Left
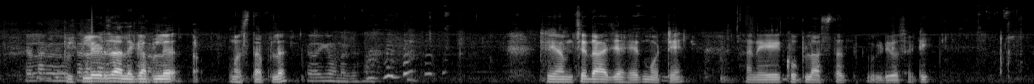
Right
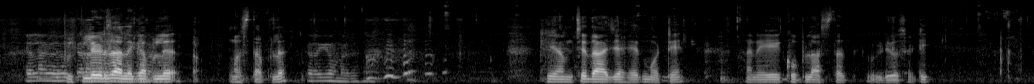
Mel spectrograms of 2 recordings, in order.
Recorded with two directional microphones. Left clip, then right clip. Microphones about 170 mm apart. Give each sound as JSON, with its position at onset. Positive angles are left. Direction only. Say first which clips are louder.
{"t": 0.6, "sound": "speech", "louder": "even", "side_deg": -5}
{"t": 1.6, "sound": "speech", "louder": "left 4 dB", "side_deg": 15}
{"t": 5.2, "sound": "speech", "louder": "left 5 dB", "side_deg": 5}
